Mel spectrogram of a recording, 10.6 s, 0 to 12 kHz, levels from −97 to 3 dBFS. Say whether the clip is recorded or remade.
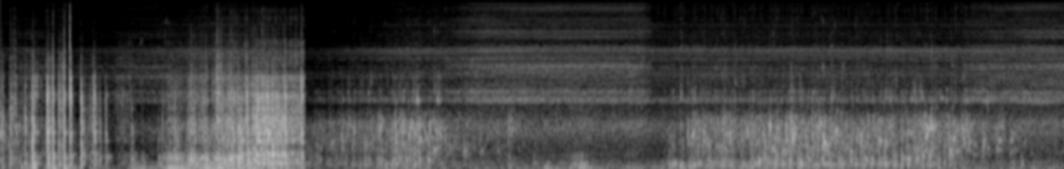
recorded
